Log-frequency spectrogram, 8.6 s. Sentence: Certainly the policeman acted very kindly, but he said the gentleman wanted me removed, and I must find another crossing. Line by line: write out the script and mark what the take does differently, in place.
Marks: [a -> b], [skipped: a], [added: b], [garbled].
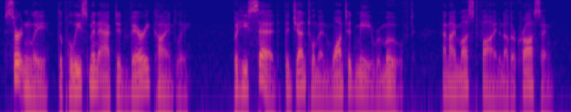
Certainly the policeman acted very kindly, but he said the gentleman wanted me removed, and I must find another crossing.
